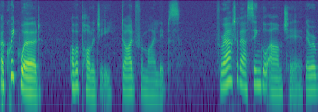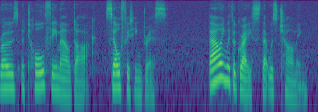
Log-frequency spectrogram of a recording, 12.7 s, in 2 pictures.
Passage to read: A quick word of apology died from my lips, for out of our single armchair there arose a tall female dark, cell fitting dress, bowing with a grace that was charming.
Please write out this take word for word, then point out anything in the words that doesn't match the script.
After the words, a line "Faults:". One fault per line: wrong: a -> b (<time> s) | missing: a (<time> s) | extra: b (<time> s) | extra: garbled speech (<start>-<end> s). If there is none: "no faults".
A quick word of apology died from my lips, for out of our single armchair there arose a tall female dark, cell fitting dress, bowing with a grace that was charming.
Faults:
no faults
